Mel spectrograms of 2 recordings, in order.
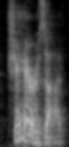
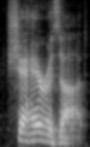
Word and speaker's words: Scheherazade: the cerave gundam shahrazad it doesn't look it's not said how it's spelled so but i was corrected on thursday that it's shaharazad uh so i will say shaharazad that is the kit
